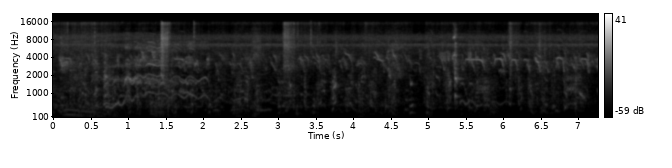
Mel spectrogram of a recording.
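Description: A flock of free-range chickens clucking and calling over one another as they gather to be fed.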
